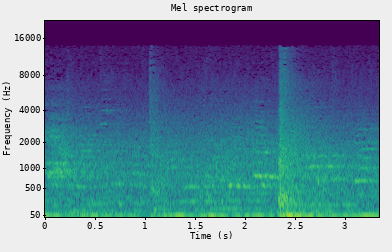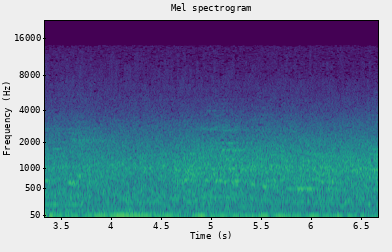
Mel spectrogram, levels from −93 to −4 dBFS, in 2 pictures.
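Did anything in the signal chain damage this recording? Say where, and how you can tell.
No, nothing in the signal chain damaged this audio.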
